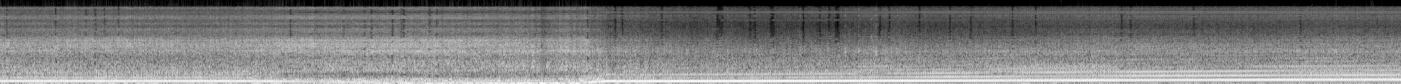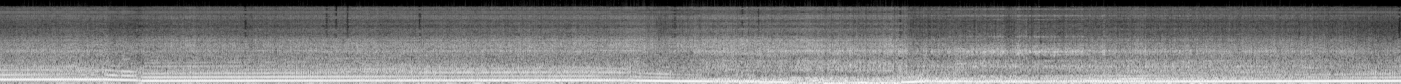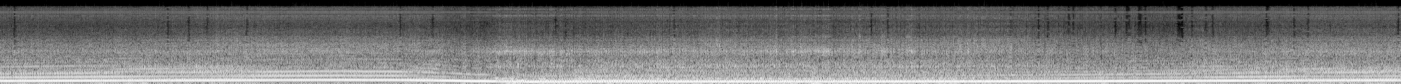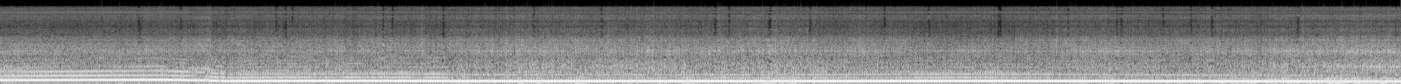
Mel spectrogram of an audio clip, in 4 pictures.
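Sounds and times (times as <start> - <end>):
wind rush: 0.0 - 8.3, 18.5 - 28.4
race car engine accelerating: 0.0 - 56.0.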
